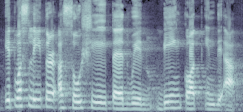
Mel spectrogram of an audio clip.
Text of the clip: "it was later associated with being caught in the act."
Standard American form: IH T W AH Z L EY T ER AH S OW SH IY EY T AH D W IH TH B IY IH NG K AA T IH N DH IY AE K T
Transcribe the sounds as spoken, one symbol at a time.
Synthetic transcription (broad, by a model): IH T W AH S L EY T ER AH S OW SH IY EY T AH D W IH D B IY IH NG K AA T IH N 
